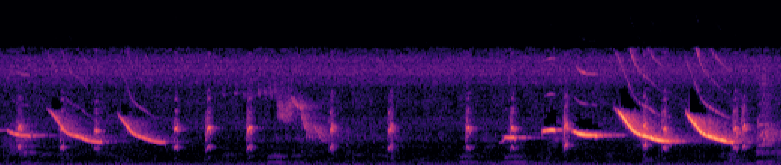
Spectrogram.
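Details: Wild rufous-collared sparrow singing: a couple of clear whistled notes sliding steeply downward, then thin high chip notes repeated in a loose series, and a pair of loud descending slurs closing the phrase.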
